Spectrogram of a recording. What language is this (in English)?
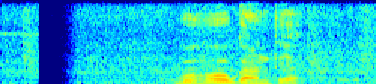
Sinhala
